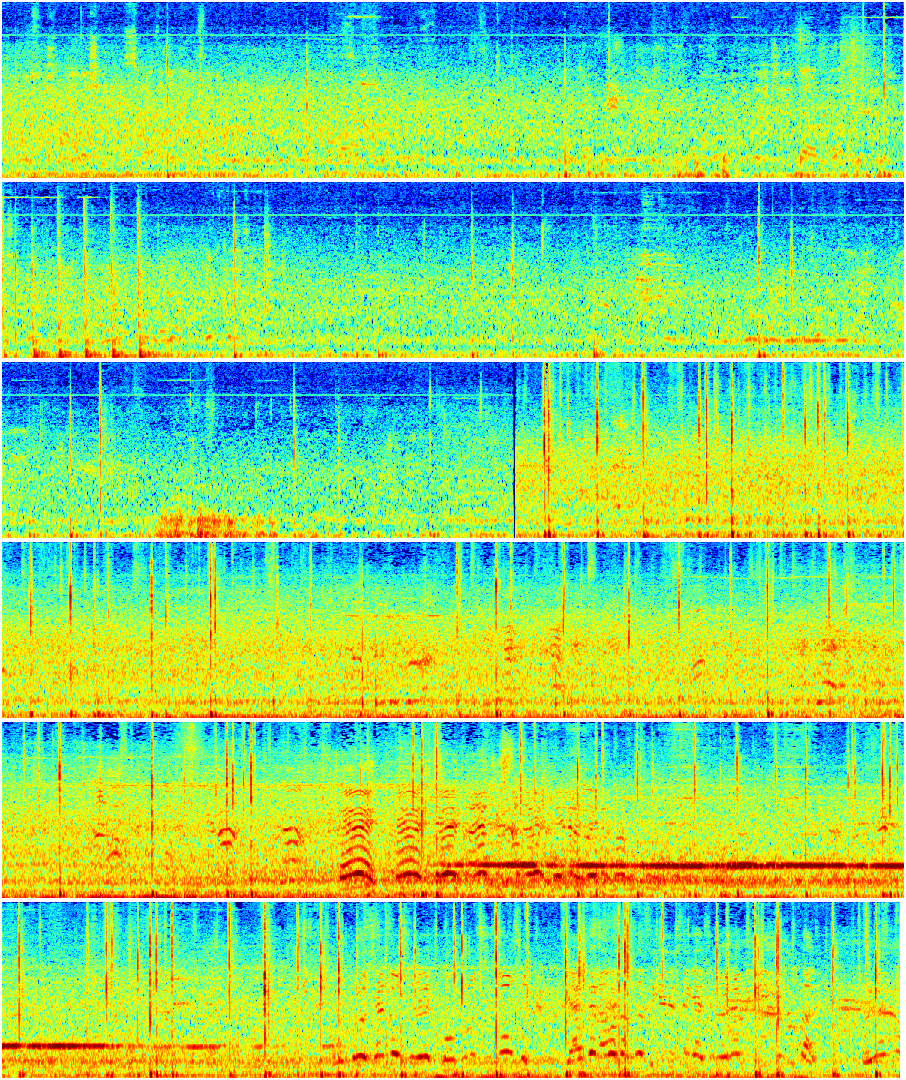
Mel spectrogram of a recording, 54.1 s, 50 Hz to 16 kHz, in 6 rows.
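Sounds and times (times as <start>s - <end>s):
footballs being kicked: 23.4s - 30.8s, 31.5s - 38.7s
person singing ornamented notes: 40.3s - 47.8s.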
